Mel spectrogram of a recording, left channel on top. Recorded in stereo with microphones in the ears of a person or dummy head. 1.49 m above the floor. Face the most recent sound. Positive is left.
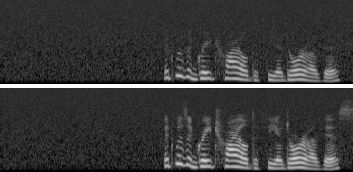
turn(degrees=-70)  # may be behind; listen again after turning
